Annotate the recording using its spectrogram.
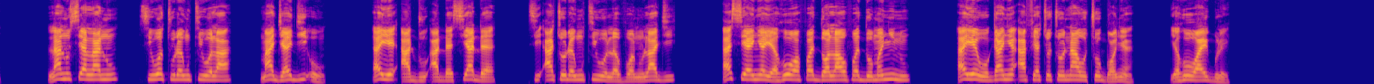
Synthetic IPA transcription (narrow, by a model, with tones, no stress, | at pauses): l̃ã˦nũ˦si˦a˨l̃ã˦nũ˦ | si˨wo˦t̪u˦ɖɛ˦ŋũ˦t̪i˦wo˦la˦ | mã˦d͡ʒɛ˦d͡ʑi˦ʔo̰˨ | e˦jɛ˦ʔa˨ɖu˨ʔa˨ɖɛ˨si˦a˨ɖɛ˨ | si˨ʔa˨t͡ʃo˦ɖɛ˦ŋũ˦t̪i˦wo˦lɛ˨βɔ˨nũ˨la˦d͡ʑi˦ | e˦si˨˦a˨ɛ˦ɲɛ̃˦je˨ɦo˦wa˨ɸɛ˦d̪ɔ˦la˦wo˦ɸɛ˦d̪o˨mɛ̃˦˨ɲĩ˦nũ˦ | e˦jɛ˦wo˨ɡa˦ɲɛ̃˦ʔa˨fi˦a˨t͡ʃo˦t͡ʃo˦nã˦wo˦t͡ʃo˦ɡ͡bɔ˨ɲɛ̰̃˨ | je˨ɦo˦wa˨ɛ˦ɡ͡blḛ˨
